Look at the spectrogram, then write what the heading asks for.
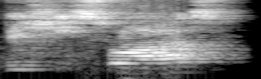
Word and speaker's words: vichyssoise: So we're going to pronounce vichyssoise, vichyssoise, vichyssoise, vichyssoise.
